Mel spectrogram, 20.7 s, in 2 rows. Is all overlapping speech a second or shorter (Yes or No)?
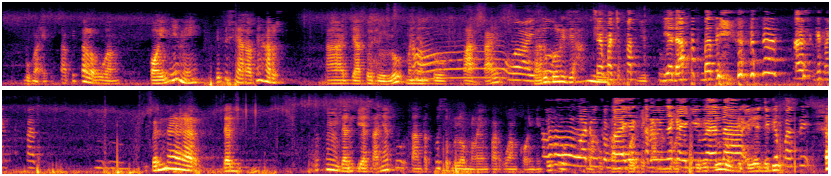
No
